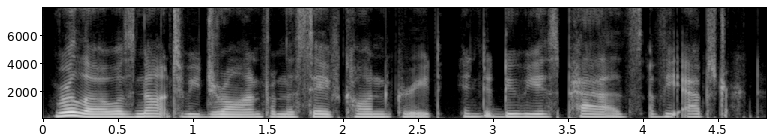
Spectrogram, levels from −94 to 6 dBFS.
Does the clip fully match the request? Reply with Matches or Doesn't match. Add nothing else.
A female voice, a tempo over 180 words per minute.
Matches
